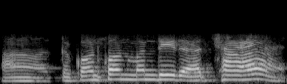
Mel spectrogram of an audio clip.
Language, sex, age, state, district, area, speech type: Hindi, female, 45-60, Bihar, Madhepura, rural, conversation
